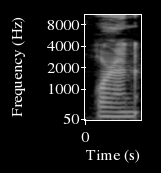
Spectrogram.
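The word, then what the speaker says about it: hora: this case guitar ace the h is always silent as in this example ora that means our so just pretend that it's not even there almoada pillow hombre man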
